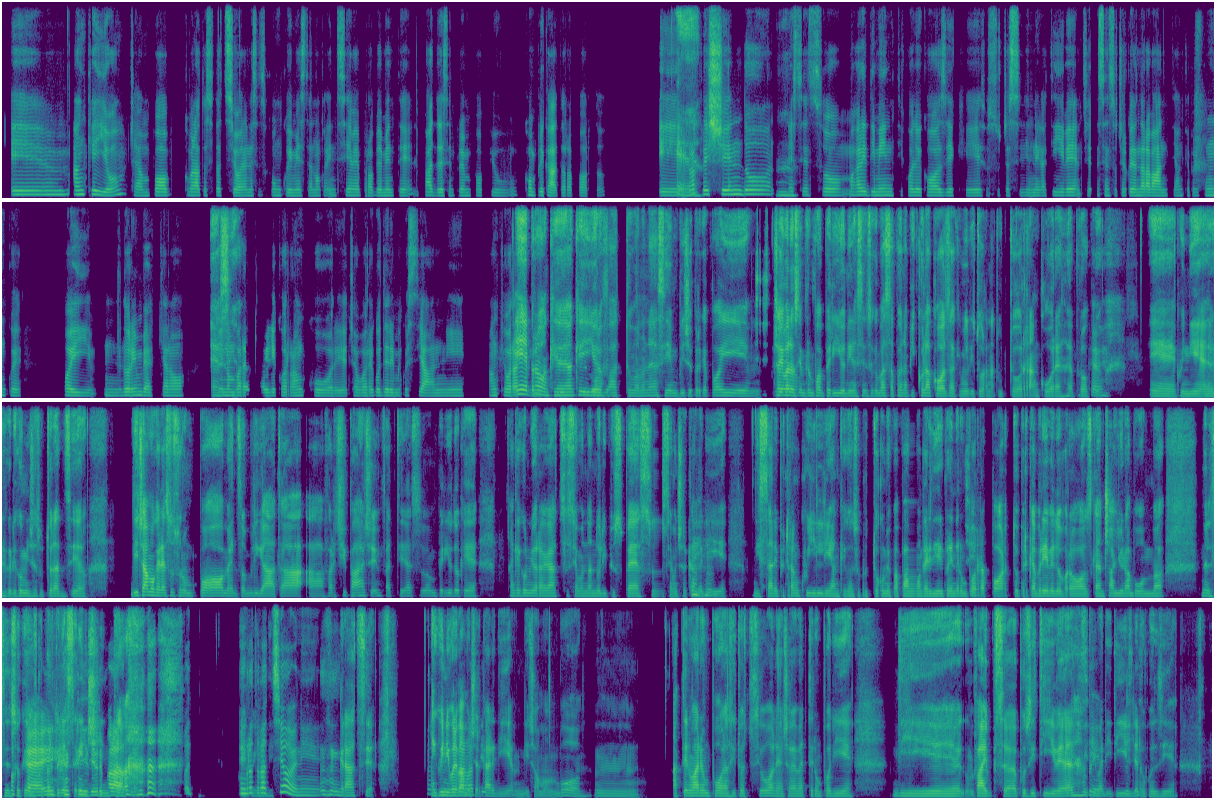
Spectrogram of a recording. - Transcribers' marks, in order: "cioè" said as "ceh"; "comunque" said as "cunque"; "Bene" said as "ene"; "cioè" said as "ceh"; tapping; "cioè" said as "ceh"; unintelligible speech; "cioè" said as "ceh"; chuckle; other background noise; laughing while speaking: "e"; "quindi" said as "quini"; chuckle; "cioè" said as "ceh"; drawn out: "di"; in English: "vibes"; laughing while speaking: "positive"; "Sì" said as "ì"
- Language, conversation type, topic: Italian, unstructured, Qual è il ricordo più bello che hai con la tua famiglia?
- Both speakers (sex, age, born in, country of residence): female, 20-24, Italy, Italy; female, 25-29, Italy, Italy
